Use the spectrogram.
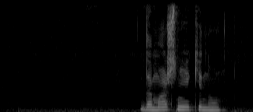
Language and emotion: Russian, neutral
